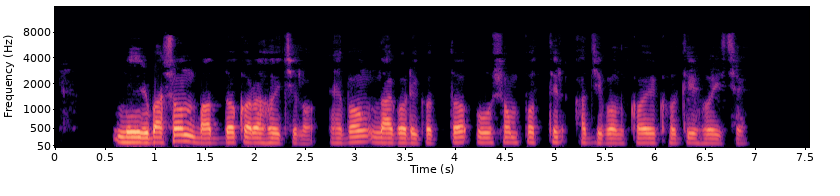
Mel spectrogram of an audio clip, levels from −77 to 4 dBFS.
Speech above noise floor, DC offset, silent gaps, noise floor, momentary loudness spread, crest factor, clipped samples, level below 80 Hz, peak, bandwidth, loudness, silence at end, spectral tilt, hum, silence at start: 40 dB; under 0.1%; none; -57 dBFS; 13 LU; 16 dB; under 0.1%; -58 dBFS; -2 dBFS; 8 kHz; -17 LUFS; 0.65 s; -7.5 dB/octave; none; 0.6 s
